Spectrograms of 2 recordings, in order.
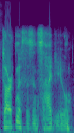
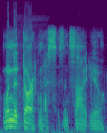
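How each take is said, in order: First: It is said in an ordinary voice. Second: It is said in a deep voice.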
